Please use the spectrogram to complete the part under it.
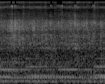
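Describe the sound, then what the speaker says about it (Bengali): Giant freshwater prawns fry in hot oil in a pan, giving a brief, steady bright sizzle with no voices. "মাছ ভাজি হয়ে গেছে"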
